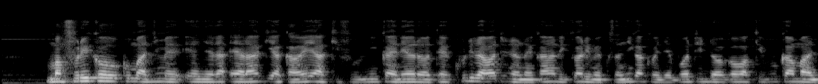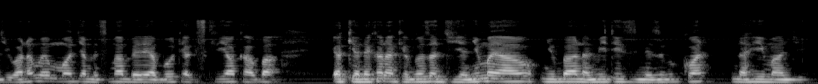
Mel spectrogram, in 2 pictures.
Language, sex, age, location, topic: Swahili, male, 18-24, Nairobi, health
